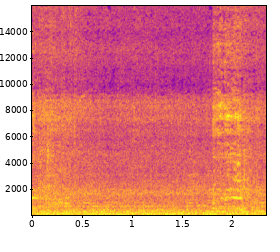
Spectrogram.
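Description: Shrimp cooking in a pan with potato and flat beans makes a steady, soft sizzle that hisses evenly and continuously, with no talking.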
